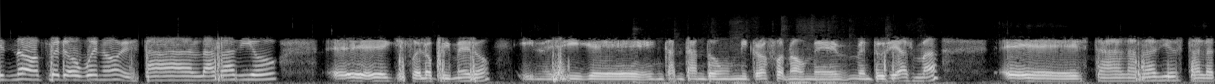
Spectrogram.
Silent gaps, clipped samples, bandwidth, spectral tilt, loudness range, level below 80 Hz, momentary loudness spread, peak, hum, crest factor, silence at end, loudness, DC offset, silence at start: none; under 0.1%; 9.4 kHz; -6 dB/octave; 1 LU; -38 dBFS; 8 LU; 0 dBFS; none; 14 dB; 0 s; -14 LUFS; under 0.1%; 0 s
